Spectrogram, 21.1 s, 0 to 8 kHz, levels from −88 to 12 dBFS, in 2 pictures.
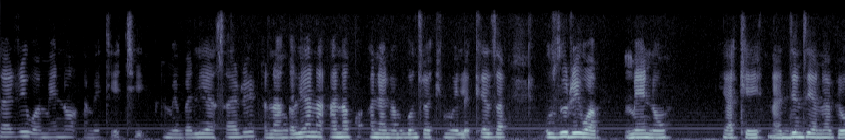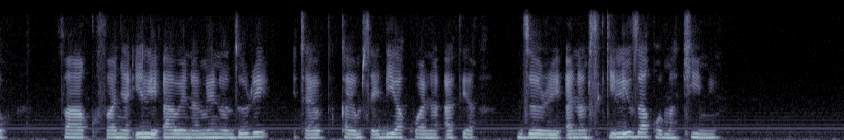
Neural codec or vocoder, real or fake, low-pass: none; real; 7.2 kHz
